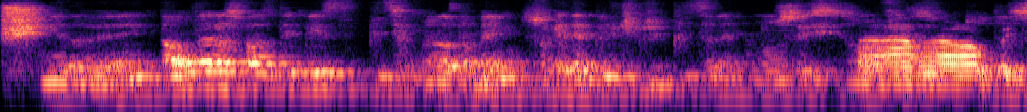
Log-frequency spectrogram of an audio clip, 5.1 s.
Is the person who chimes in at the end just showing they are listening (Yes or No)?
No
